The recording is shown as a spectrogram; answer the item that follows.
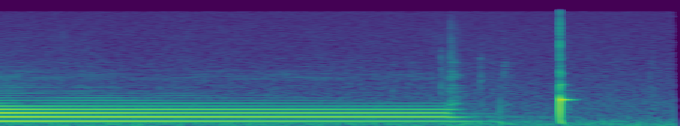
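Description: An A flat on a bass guitar's G string sustains evenly for a couple of seconds, then is damped, and a brief sharp click follows.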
